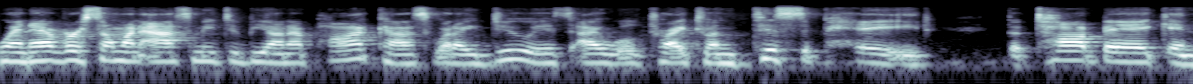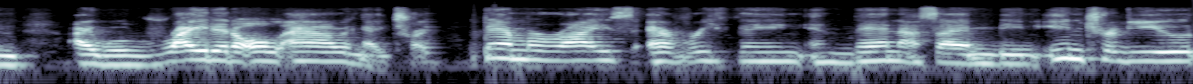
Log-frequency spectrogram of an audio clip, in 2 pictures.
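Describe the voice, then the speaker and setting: A woman's medium-pitched voice with a Spanish accent, at a moderate pace with ordinary pitch variation, in a very clean recording with a silent background. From Nicaragua. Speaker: gratitude coach, entrepreneur. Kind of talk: podcast interview. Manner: unscripted.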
